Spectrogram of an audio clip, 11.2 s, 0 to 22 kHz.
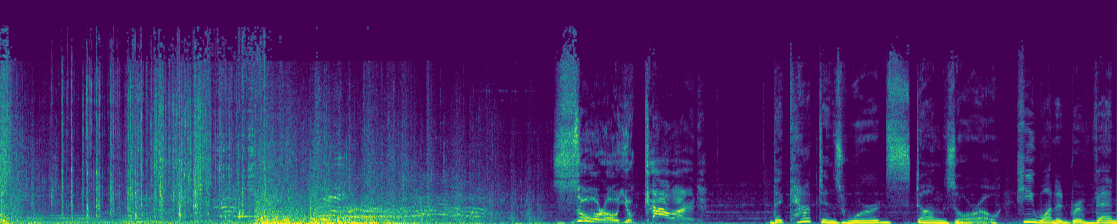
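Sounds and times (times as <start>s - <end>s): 
heavy wooden bunk bed collapsing with rumbling crash: 0.0s - 5.6s
wood of heavy bunk bed legs creaking and splintering as they are slashed: 0.0s - 5.6s
debris settling: 0.0s - 5.9s
speech: 6.0s - 11.1s.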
